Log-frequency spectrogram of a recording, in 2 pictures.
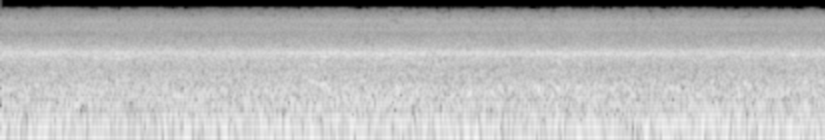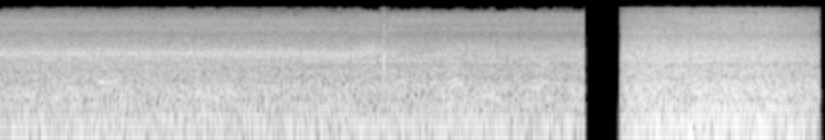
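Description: Waterfalls roar steadily into a pool.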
